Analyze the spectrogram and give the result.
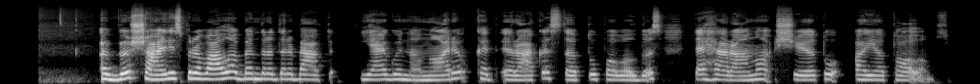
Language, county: Lithuanian, Alytus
